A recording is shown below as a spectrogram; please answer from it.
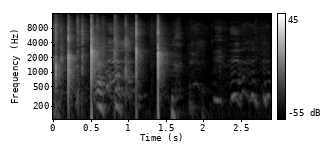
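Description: A handful of sharp hand claps ring out in the first second and a half, then give way to people talking.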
